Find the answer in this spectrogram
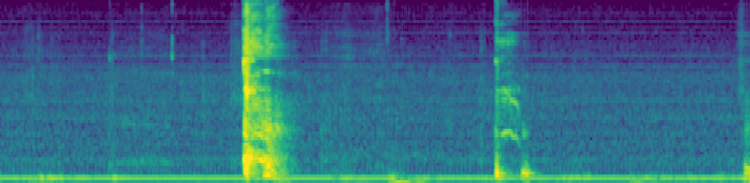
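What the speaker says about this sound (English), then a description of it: "My cat's making noises in the other room" A cat's cry from another room sounds once, fairly loud, followed by a shorter, fainter call a few seconds later, against a steady low hum.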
